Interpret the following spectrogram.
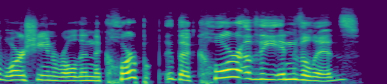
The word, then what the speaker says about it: Corps: And then after the war, she enrolled in the Corps of the Invalids. I thought you were going to say the corpse of the I was Invalids. going to say corpse because that's how it's spelled.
